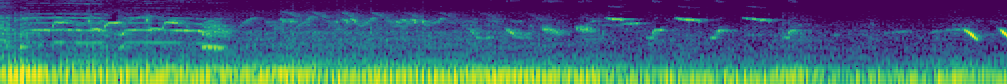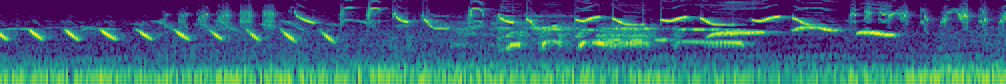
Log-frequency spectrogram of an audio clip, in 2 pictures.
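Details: Tieu mi bird kept for solo singing, delivering a varied song: scattered high whistles and trills, then a fast run of sharp downslurred notes repeated about twice a second, ending in looping warbled phrases, over a low background hum.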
